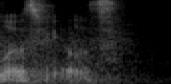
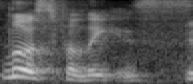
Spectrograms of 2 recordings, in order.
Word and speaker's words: Los Feliz: In California, we pronounce it Los Feliz, but it's Los Feliz.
